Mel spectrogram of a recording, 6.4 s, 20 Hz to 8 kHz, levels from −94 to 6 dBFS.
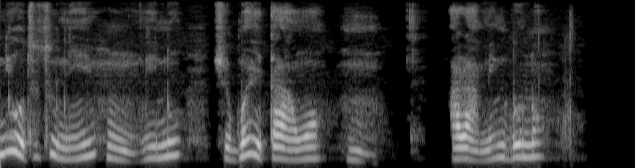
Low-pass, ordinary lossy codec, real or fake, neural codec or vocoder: none; none; real; none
